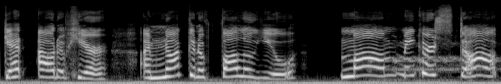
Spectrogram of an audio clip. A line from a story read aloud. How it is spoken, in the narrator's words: Amy started crying and screaming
